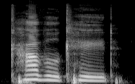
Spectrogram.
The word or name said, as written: cavalcade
